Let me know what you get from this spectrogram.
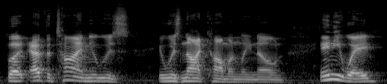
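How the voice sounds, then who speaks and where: Kinda drunk guy doing a rambling review, bright highish voice, tongue in cheek. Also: animated, moderate pace. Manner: tipsy, rambling. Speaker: host of a comic book read-along. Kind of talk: casual rambling review to camera.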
